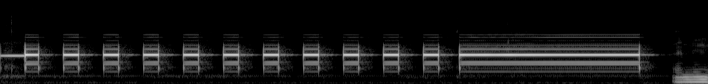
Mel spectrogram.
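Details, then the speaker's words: A training defibrillator, switched from monitor mode to AED mode and then to manual mode, is set to 150 joules: rapid repeating beeps merge into a continuous tone as it charges. Defibrillator charging tone. "if for some reason we push shock by mistake we can always drop the charge by deselecting or after 45 seconds it will dump the charge by itself"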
